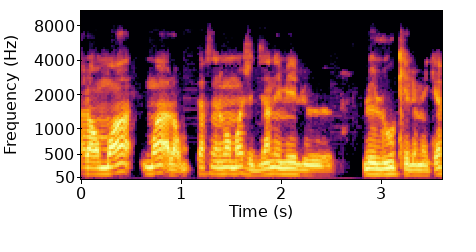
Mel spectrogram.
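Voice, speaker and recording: Very fast and medium-pitched, a man speaks with ordinary pitch variation, and the sound is dry and close with no echo. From Lyon, France (raised partly abroad, incl. China). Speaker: drag queen. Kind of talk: casual chat.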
